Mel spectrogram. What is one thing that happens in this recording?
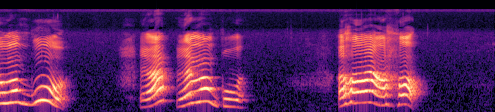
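A young girl sings loudly in short bursts, close by.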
